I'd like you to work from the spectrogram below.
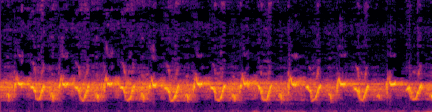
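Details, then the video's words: Yellow-vented bulbul in a continuous fighting song (ropel) meant to provoke rivals to sing: dense, rapid bubbling warble of looping notes, no pauses, with faint low thumps. "trucukan gacor TARUNG ROPEL PANJANG"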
